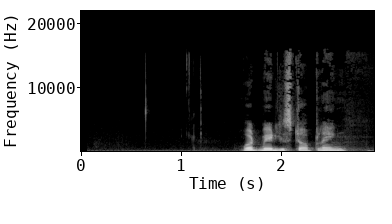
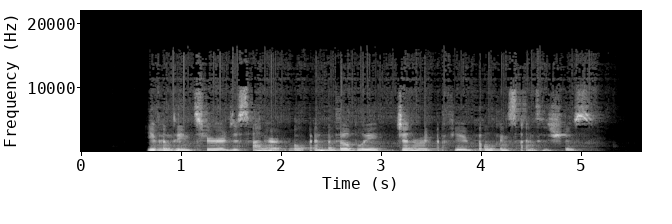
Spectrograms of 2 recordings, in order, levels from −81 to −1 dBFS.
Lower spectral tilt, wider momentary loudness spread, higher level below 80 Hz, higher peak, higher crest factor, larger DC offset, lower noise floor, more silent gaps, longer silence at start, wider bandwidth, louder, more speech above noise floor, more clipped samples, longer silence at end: first, -6 dB/octave vs -4.5 dB/octave; about the same, 4 LU vs 6 LU; about the same, -54 dBFS vs -56 dBFS; about the same, -6 dBFS vs -4 dBFS; about the same, 18 dB vs 16 dB; neither; second, -55 dBFS vs -76 dBFS; neither; first, 1.6 s vs 0.65 s; about the same, 16 kHz vs 16.5 kHz; about the same, -22 LUFS vs -20 LUFS; second, 34 dB vs 56 dB; neither; second, 0 s vs 0.45 s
